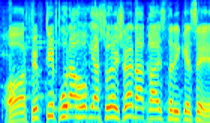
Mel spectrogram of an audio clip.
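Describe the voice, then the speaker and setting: A man giving excited, emphatic cricket commentary as a match commentator. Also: high voice, moderate pace, slight background noise. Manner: emphatic, animated.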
